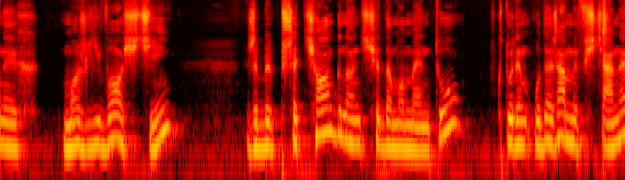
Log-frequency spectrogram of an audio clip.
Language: Polish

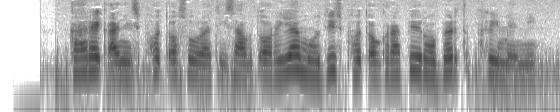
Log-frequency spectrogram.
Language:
Georgian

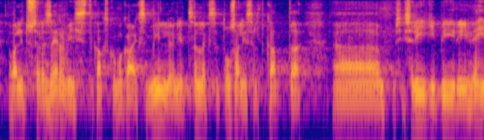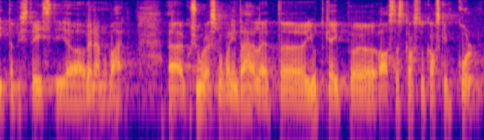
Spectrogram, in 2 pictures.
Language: Estonian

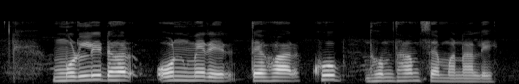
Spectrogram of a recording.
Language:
Magahi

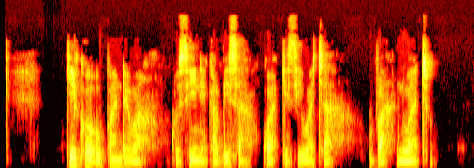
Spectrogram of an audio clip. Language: Swahili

